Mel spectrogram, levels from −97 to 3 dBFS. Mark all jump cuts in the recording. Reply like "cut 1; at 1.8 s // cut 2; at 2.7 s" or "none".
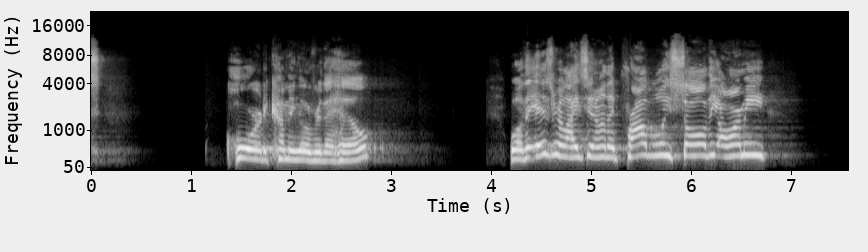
none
